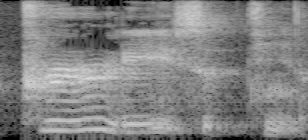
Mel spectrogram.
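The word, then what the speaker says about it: Philistine: 그 다음에 이 이제 블레셋이라는 단어는 필리스틴, 블레셋의 영어 발음이 플리스틴이다. 플리스틴.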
